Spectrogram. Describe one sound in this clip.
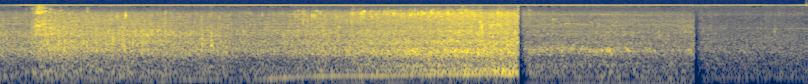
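A car engine idles close by.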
